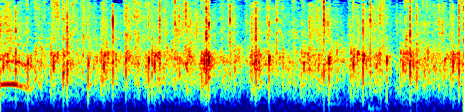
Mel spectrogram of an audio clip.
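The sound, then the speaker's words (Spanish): An audience applauding at a university talk: steady, dense clapping at an even level throughout, with no voices rising above it. “Un aplauso para él.”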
